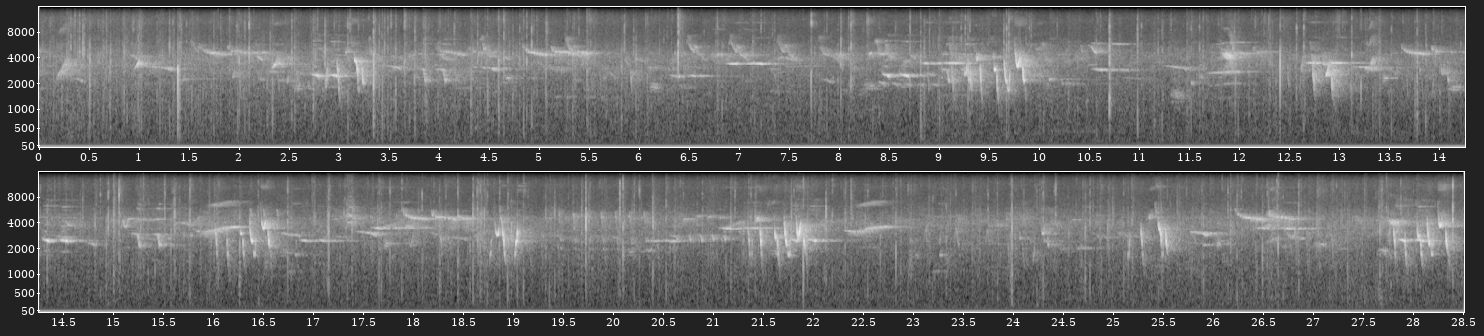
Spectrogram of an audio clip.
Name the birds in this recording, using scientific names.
Drepanis coccinea, Himatione sanguinea, Myadestes obscurus, Chlorodrepanis virens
